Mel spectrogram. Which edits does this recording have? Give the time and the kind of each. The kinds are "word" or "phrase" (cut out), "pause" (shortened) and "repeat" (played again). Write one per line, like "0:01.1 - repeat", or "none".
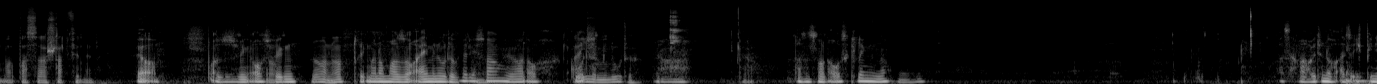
0:01.1 - pause
0:02.7 - word
0:03.0 - pause
0:04.6 - word
0:06.4 - pause
0:08.3 - word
